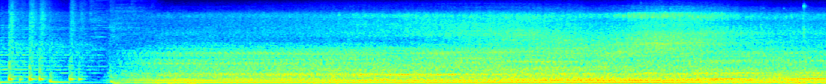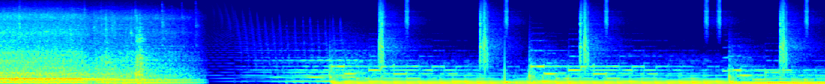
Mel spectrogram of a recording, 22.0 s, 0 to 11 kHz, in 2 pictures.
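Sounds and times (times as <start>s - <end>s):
heavy machinery engine running: 1.4s - 13.8s.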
